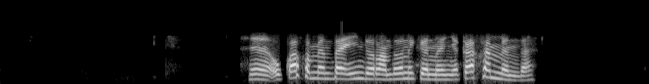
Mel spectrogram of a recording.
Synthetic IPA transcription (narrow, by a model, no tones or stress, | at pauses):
hɛ̃ʊkʷaxʷɛmɛ̃nd̪aind̪oɾand̪onikənə̃ɲakaxʰʷɛmɛ̃nd̪a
